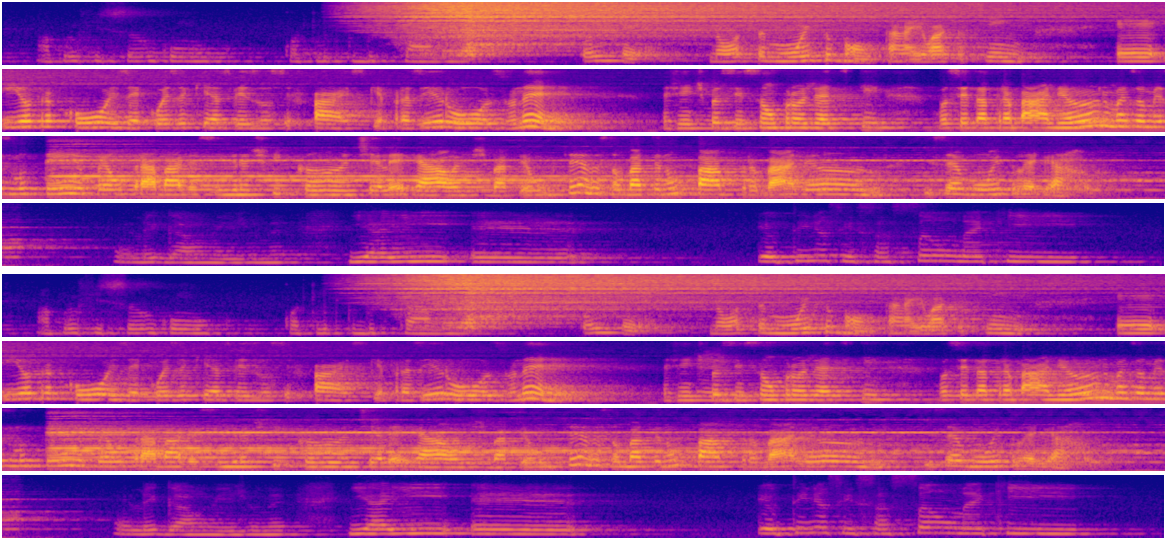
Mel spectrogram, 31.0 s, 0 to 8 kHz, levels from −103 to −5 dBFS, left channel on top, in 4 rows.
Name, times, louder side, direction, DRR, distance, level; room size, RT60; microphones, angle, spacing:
voice 1, 0.2-1.5 1.9-3.1 12.4-12.7 18.5-19.0 24.0-27.2 28.3-30.4, right 1 dB, 40° right, 7 dB, 1.2 m, -43 dB
sound 1, 2.3-7.6, left 4 dB, 15° left, 1.1 m, -27 dB
voice 2, 3.9-4.4 4.7-6.8 7.4-11.6 12.2-21.4 21.7-22.8, left 4 dB, 75° left, 10 dB, 1.3 m, -27 dB
sound 2, 15.8-23.4, right 1 dB, 25° right, 1.8 m, -32 dB
27.0 x 21.5 x 7.1 m, 1.4 s
head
